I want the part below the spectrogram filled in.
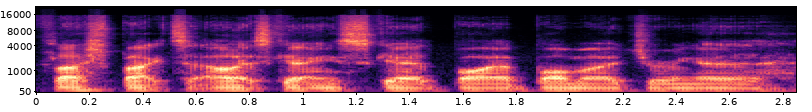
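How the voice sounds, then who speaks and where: A man's voice: rumbling low, fairly even intonation, normal speed, pushed and bright, slight background noise. A man, co-hosting a gaming stream in casual, sweary, joking banter. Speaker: co-host of a gaming radio stream.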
